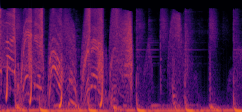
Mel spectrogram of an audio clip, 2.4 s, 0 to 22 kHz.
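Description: House music at about 124 BPM with a run of quick vinyl-style scratch sweeps over a steady kick and bass line. The scratches stop about a second and a half in.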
